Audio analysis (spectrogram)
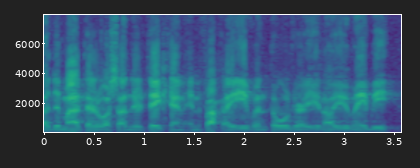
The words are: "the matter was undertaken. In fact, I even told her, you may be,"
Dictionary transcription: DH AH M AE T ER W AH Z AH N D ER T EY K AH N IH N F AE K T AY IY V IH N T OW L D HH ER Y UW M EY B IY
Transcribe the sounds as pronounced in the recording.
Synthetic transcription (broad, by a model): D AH M AE T ER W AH S AH N D ER T EY K AH N IH N F AE K T AY IY V IH N T OW L D HH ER Y UW M EY B IY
